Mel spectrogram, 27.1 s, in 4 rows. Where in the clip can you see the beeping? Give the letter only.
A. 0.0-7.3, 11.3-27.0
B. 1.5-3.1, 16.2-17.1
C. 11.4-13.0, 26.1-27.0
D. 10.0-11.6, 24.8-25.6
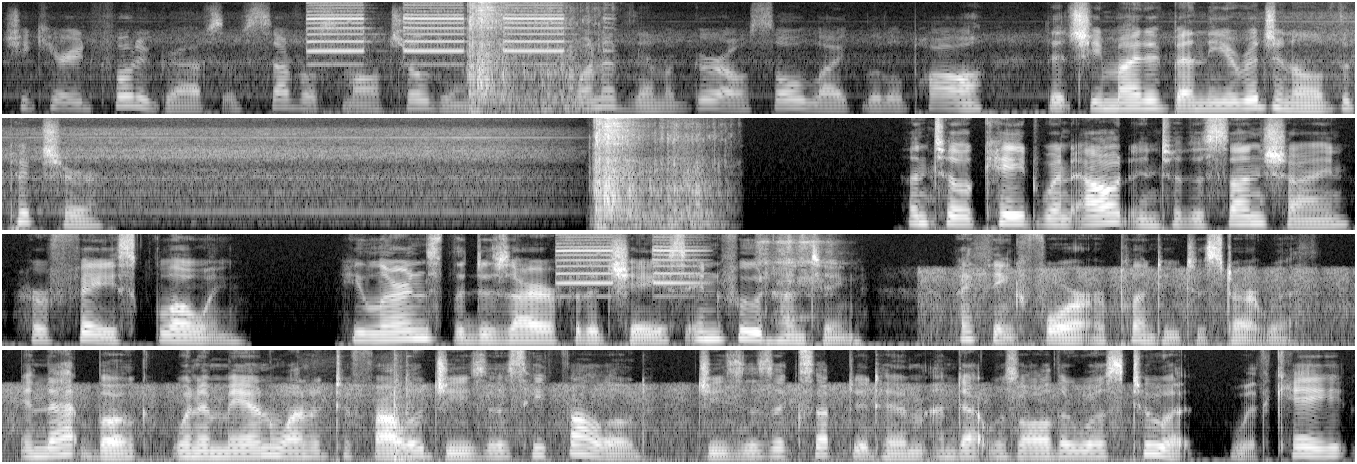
B.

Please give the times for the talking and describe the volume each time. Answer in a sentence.
You can hear the talking from 0.0 to 7.3 s, getting louder; and from 11.3 to 27.0 s, at a steady volume.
